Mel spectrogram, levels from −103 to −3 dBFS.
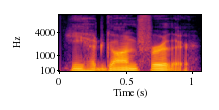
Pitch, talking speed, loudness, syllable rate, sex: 110 Hz, 225 wpm, -17 LUFS, 5.4 syllables/s, male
